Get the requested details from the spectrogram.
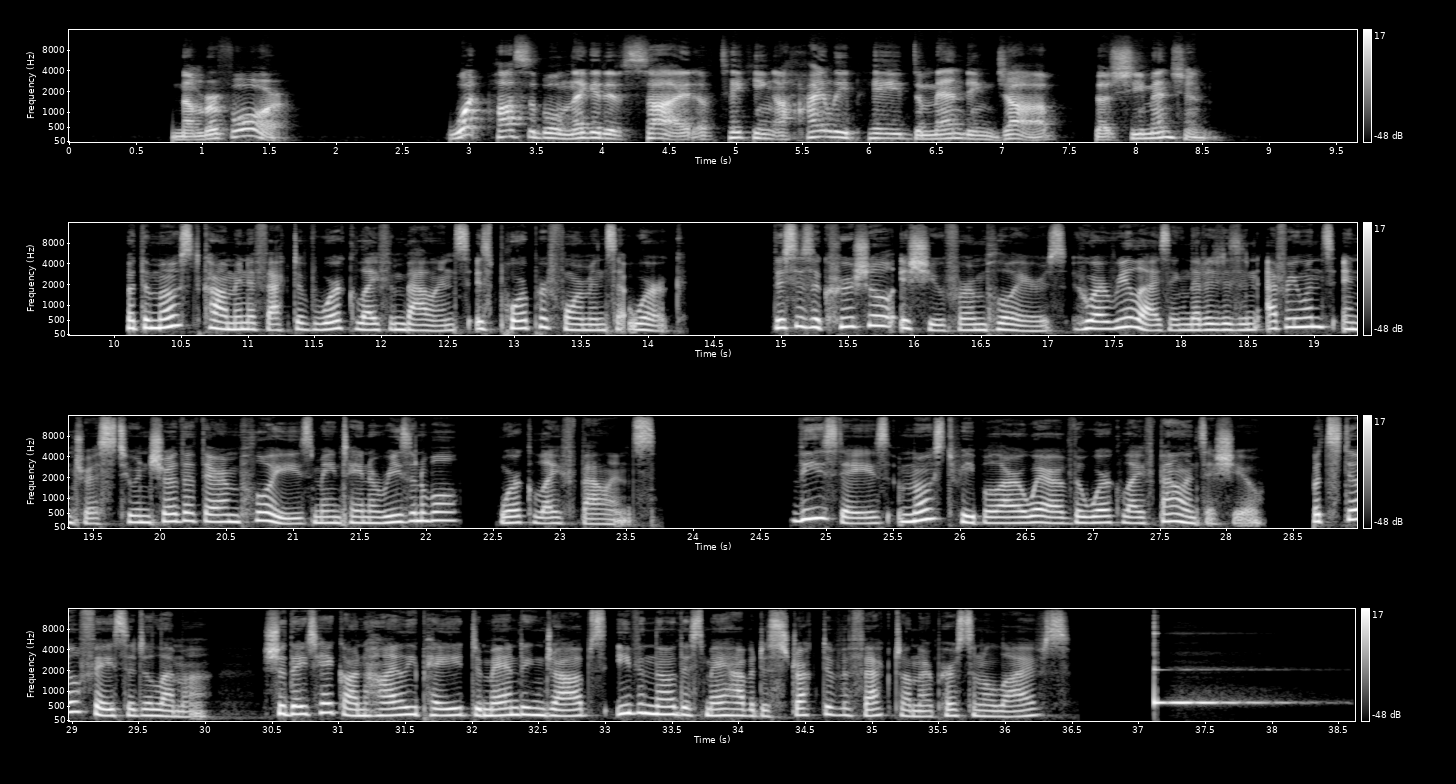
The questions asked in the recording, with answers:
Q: What possible negative side of taking a highly paid, demanding job does she mention?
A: The answer is a destructive effect on your personal life.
